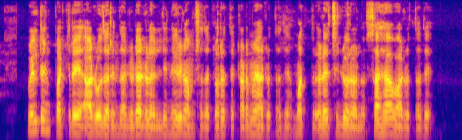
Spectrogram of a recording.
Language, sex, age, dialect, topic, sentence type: Kannada, male, 18-24, Mysore Kannada, agriculture, statement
